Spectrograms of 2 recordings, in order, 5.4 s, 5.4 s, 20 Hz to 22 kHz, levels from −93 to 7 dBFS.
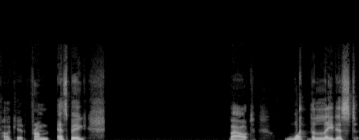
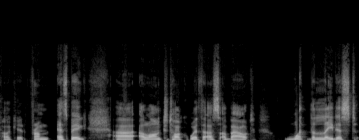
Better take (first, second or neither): second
